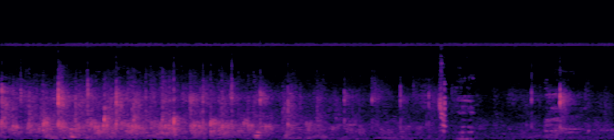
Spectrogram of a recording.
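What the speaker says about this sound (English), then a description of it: "Round of applause, everyone present over here" Faint crowd applause at a school felicitation ceremony for Class X achievers, a steady wash of clapping in a hall that fades slightly as it goes on.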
